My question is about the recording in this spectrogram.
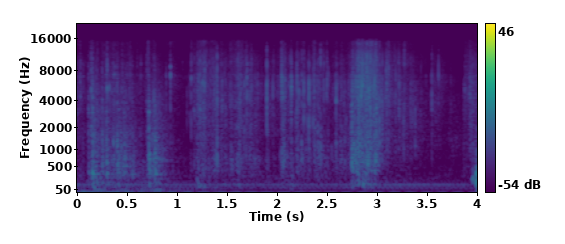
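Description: Faint crinkling and rustling of plastic as CGC-graded comic slabs are handled and one is lifted from its stack, with a louder rustle about three seconds in.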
